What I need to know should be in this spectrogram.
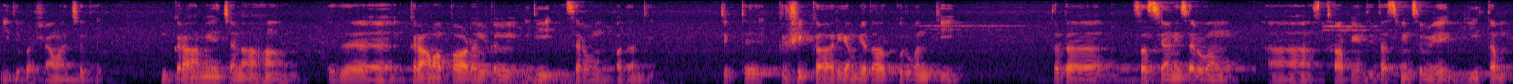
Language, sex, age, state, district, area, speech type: Sanskrit, male, 30-45, Tamil Nadu, Chennai, urban, spontaneous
